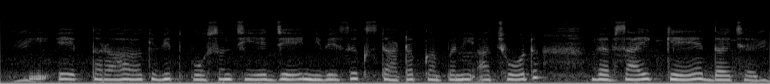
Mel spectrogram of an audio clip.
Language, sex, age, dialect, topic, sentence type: Maithili, female, 18-24, Eastern / Thethi, banking, statement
